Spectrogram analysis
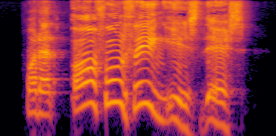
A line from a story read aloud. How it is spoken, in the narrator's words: cried they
